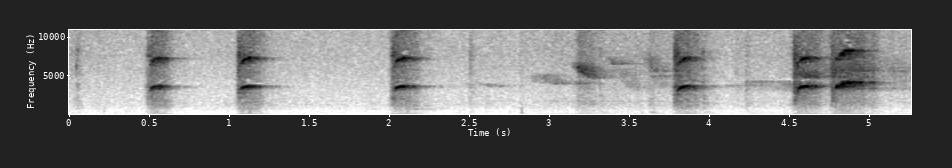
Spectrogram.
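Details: Double-collared seedeater in Portugal singing in the velocista style: short, bright chirped notes with a buzzy edge, spaced about half a second apart, ending in a faster run of twittering notes. No other sounds are heard.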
